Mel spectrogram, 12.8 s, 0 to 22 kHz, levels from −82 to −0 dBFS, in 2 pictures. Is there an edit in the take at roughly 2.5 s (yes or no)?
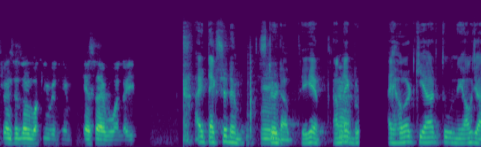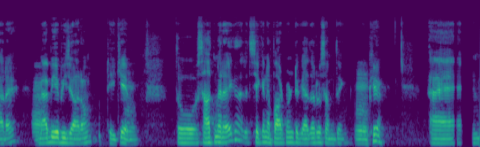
yes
